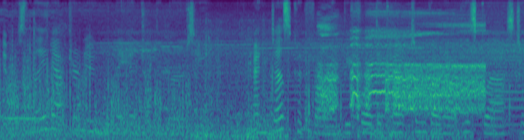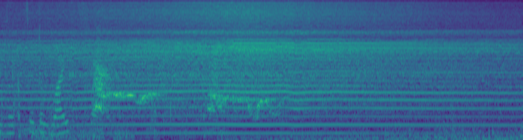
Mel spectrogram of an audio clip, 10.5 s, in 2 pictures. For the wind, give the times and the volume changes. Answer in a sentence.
The wind can be heard from 0.0 to 10.4 s, getting quieter.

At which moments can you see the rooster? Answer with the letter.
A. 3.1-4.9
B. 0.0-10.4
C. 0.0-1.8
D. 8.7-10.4
A.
